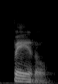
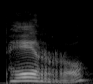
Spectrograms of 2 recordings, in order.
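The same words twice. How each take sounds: First: "pero" with a single short tapped R. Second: "perro" with a loud, rolled double R. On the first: Teacher showing learners the word for but, "pero" with one light R. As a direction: say "pero" with just one R, unrolled. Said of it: "Just one R". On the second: Teacher showing learners the word for dog, "perro" with rolled R. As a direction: trill the R in "perro", higher and louder. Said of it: "it's got two R's in it". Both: Shown as a demonstration.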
